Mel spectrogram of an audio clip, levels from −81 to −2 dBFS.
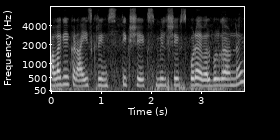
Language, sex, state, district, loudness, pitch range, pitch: Telugu, female, Andhra Pradesh, Srikakulam, -25 LUFS, 225-250 Hz, 235 Hz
